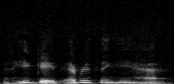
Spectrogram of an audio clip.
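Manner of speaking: soft altar-call voice to a quiet church; hushed preaching. Real, not acted. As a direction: draw the listeners in close, gently.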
